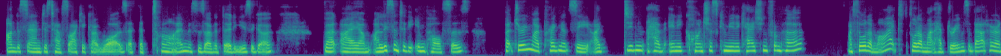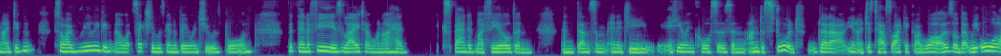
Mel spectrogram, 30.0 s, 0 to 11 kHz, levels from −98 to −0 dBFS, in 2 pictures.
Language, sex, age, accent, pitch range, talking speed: English, female, 50-69, Australian, 155-200 Hz, 200 wpm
